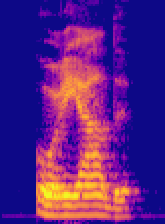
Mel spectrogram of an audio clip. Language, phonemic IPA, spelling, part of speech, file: Dutch, /ˌoreˈjadə/, oreade, noun, Nl-oreade.ogg
- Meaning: oread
